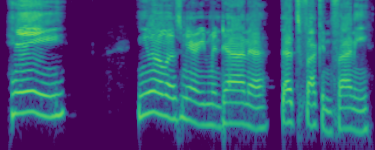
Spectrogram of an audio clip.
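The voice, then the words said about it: Imitates another person's voice. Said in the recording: “my Melanie Griffin impression”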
